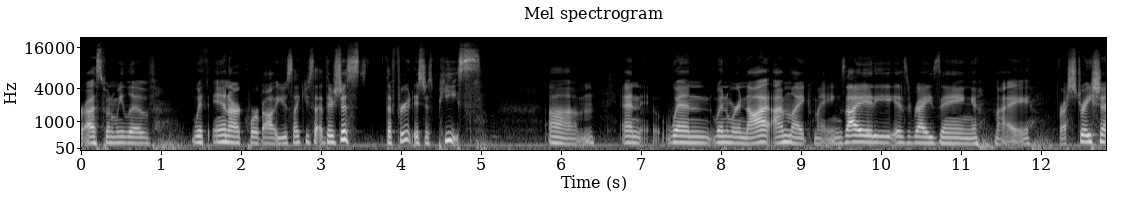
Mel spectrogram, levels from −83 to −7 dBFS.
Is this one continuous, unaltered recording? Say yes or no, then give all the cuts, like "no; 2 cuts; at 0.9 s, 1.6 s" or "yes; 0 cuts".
yes; 0 cuts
